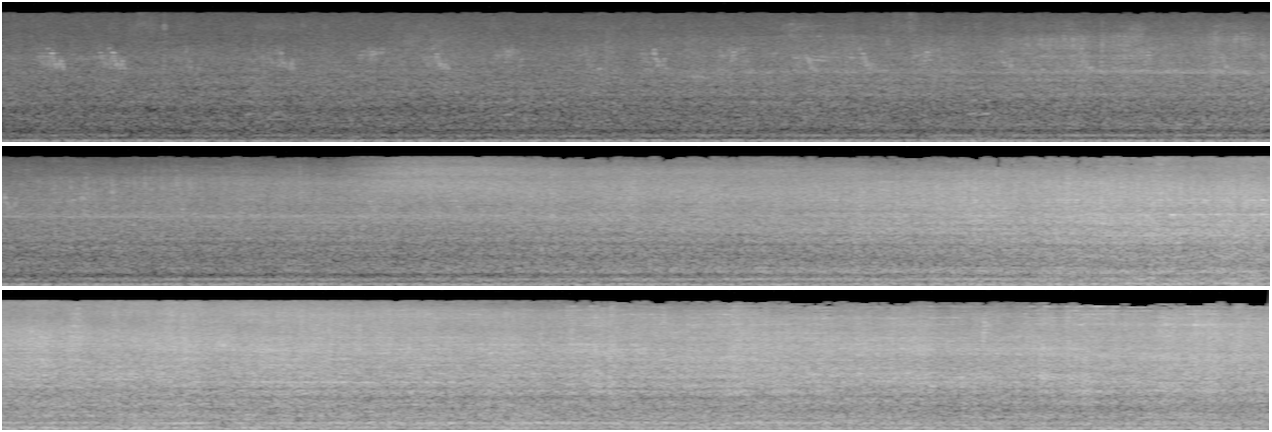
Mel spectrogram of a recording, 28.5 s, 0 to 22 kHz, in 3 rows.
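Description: Freight train wagons rolling slowly past over poor track held to 30 km/h: a steady rumble of wheels on rail that grows louder about halfway through as the tank wagons come by, then holds steady.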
